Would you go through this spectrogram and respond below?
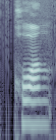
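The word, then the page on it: kuang: tone 1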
